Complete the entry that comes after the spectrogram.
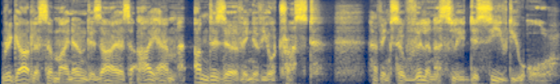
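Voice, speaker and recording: An actor playing a solemn, penitent scholar in a fantasy game, speaking gravely in archaic English. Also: male voice, low voice, measured pace, exaggerated voice. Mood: remorseful. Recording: long hall reverb.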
